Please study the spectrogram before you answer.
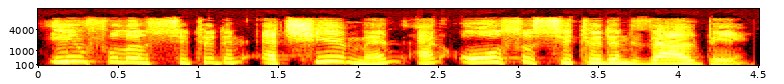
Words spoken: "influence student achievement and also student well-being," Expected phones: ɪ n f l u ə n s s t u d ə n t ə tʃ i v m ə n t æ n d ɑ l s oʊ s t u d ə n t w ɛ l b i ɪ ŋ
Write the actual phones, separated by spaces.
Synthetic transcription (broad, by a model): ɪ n f l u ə n s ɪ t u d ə n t ə tʃ i v m ə n t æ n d ɑ l s oʊ s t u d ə n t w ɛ l b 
